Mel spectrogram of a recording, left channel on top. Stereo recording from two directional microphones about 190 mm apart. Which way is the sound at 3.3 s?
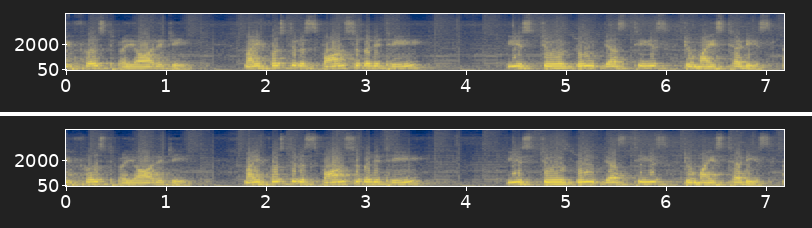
65° right (ahead or behind).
